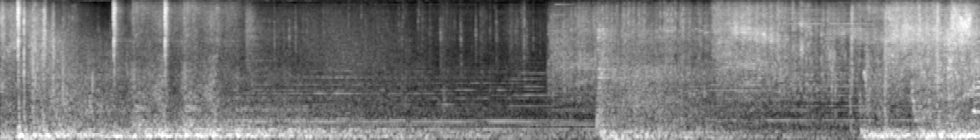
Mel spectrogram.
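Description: Confringo blast spells explode repeatedly in the Hogwarts Legacy video game, loud booming bursts over a dense rumbling game soundscape with sharp sudden onsets near the middle and end.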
